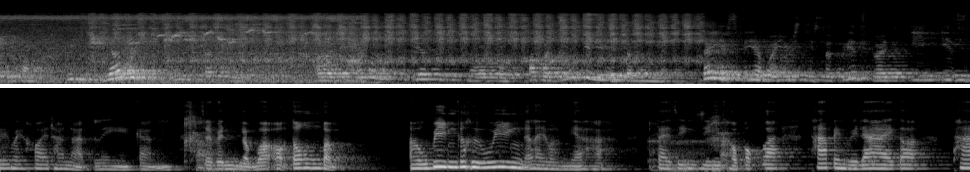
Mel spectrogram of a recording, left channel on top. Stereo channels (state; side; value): different; both; correlation 0.00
